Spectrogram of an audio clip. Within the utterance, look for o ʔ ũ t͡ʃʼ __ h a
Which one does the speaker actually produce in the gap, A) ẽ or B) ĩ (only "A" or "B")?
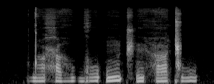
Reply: A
